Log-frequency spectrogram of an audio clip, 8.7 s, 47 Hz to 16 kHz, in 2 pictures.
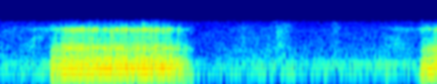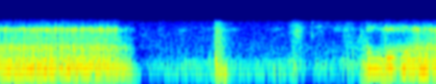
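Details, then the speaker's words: Loud, rough rattling snoring on each breath in, about every 3.5 seconds with quiet pauses, in a small quiet room, from a friend who denies that he snores. "Él dice que no ronca y está roncando."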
